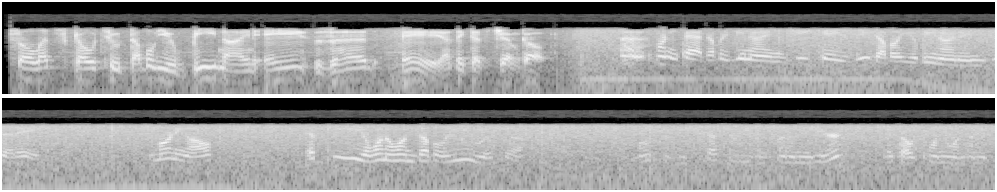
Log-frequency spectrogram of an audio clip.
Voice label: Yaesu FT-101EE & FL-2100B Amp; Cottoge Grove, Wi.

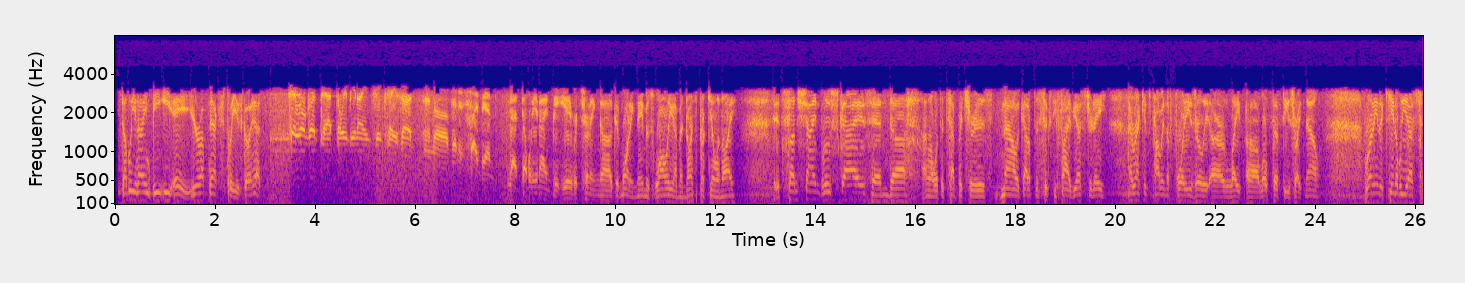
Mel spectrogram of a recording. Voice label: Collins KWS-1 & 75A-4; Northbrook,IL.

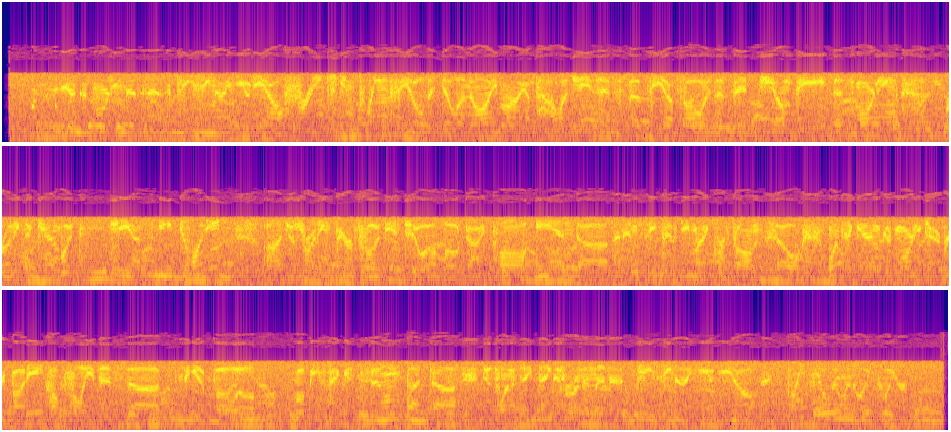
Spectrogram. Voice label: Kenwood TS-820 & MC-50 Mic; Plainfield, IL.

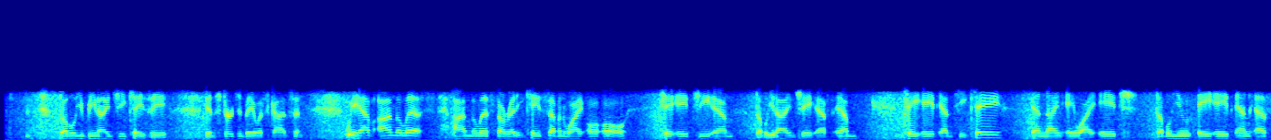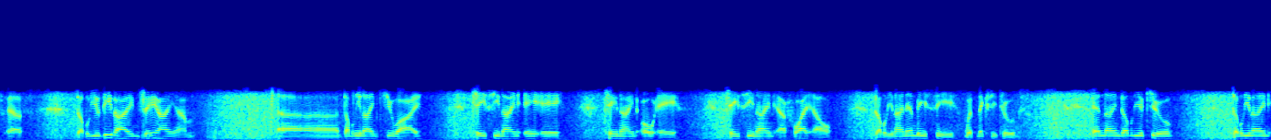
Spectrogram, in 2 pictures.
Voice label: SSB Net Check Ins

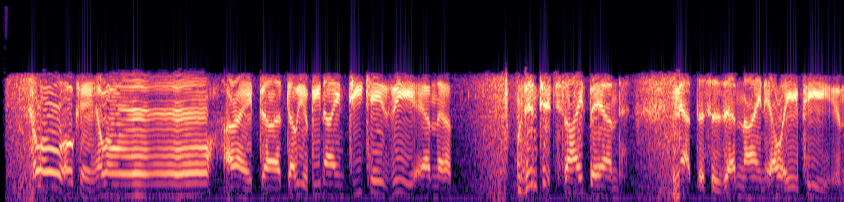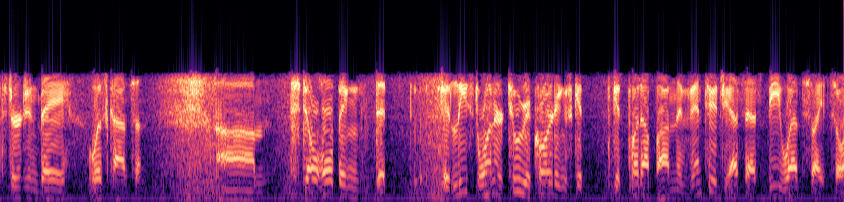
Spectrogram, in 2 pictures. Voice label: Hallicrafters HT-32B SX-115 & Loudenboomer Amp; Sturgeon Bay, Wi.

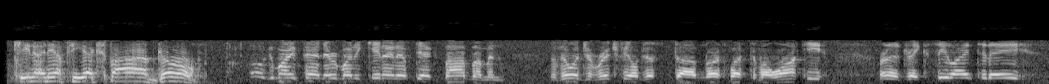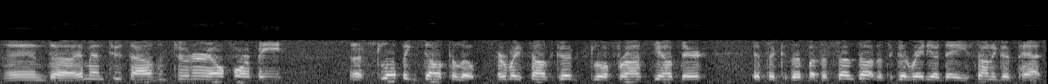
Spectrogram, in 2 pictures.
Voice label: Drake C-Line & Drake L4-B Amp; Colgate, Wi.

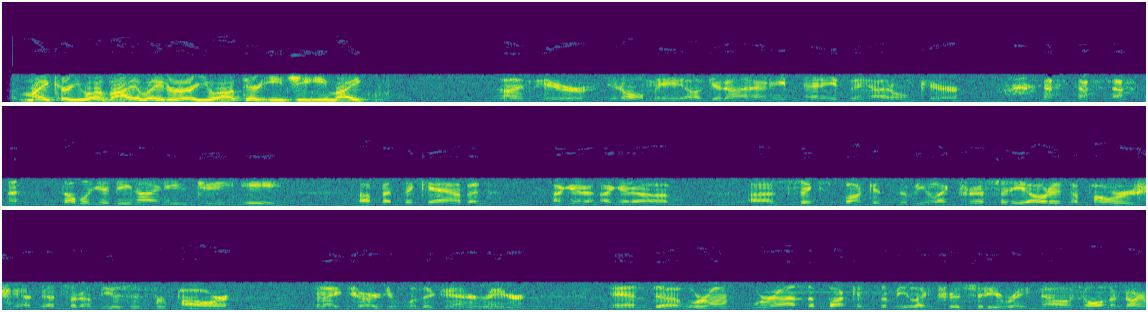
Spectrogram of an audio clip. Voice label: Vintage Icom IC-706; Green Bay, Wi.

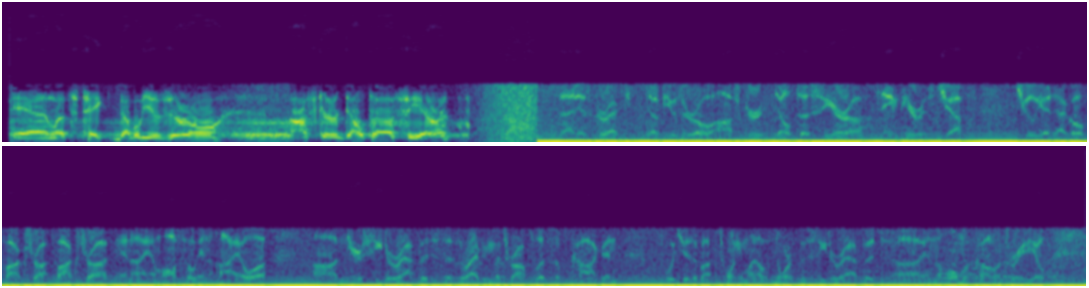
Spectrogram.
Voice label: Heathkit Cheyenne D-104 Mic; Coggon, IA.

